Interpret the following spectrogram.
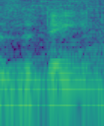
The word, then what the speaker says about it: Zidane: the well because I mean it's an A and E right so it to me it always reads like it should have been a long a um but I do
